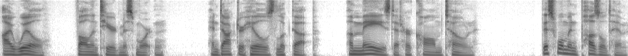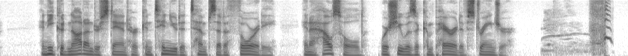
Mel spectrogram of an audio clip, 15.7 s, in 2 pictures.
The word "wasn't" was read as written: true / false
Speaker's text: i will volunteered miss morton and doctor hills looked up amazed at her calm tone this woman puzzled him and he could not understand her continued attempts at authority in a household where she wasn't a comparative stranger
false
